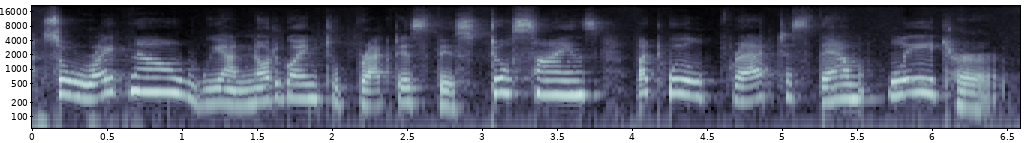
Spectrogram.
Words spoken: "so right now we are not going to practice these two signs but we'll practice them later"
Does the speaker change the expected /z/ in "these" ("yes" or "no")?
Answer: yes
